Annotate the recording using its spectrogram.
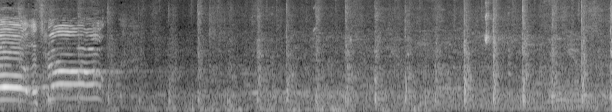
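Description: Quick footfalls on a hard floor, about three a second, from the ARTEMIS bipedal humanoid robot's shod feet striking as it walks. The steps of the people walking beside it are mixed in. A man's voice shouts over the first second.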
